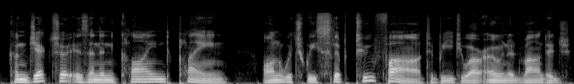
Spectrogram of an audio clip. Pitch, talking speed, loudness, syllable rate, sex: 105 Hz, 175 wpm, -18 LUFS, 5.0 syllables/s, male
